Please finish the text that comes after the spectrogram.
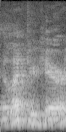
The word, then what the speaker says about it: Electrecare: Is that how you pronounce Electrecare, it? Electrecare, yes.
